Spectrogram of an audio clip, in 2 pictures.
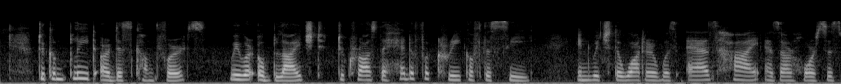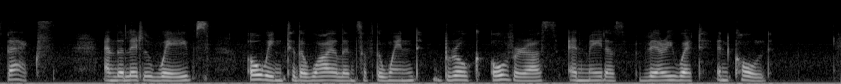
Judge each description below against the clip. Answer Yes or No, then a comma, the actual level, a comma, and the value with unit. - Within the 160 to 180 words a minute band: Yes, average, 175 wpm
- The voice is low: No, high, 190 Hz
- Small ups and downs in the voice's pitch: Yes, narrow, 1.9 semitones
